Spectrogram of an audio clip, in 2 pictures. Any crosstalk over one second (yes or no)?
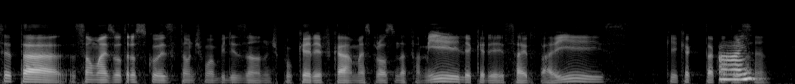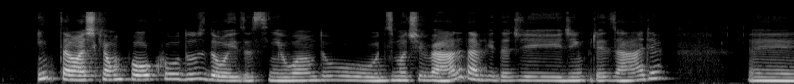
no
